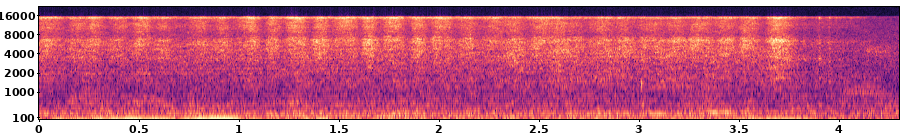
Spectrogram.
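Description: Round hand-held pad rubbing over the back of paper laid on an inked linden woodblock, pressing the watercolour print: a faint, continuous scratchy rubbing.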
